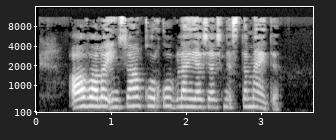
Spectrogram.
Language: Uzbek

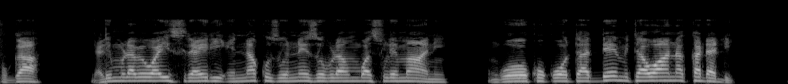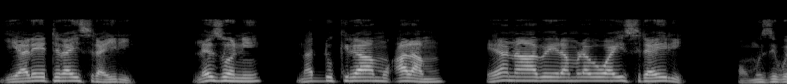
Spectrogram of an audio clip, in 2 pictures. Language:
Ganda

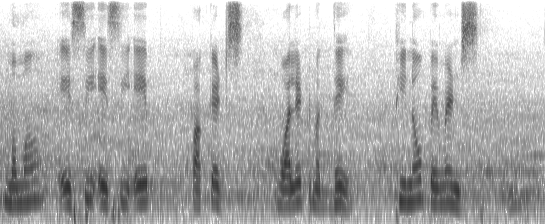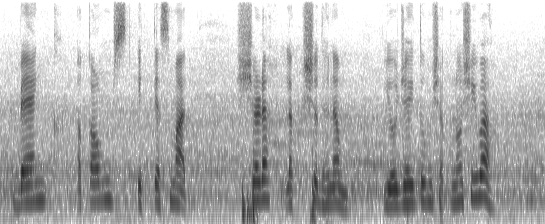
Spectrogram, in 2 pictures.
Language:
Sanskrit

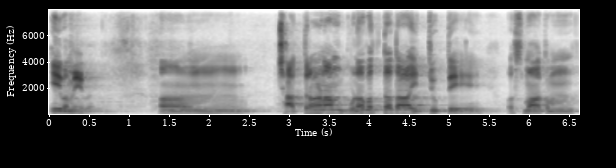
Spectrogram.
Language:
Sanskrit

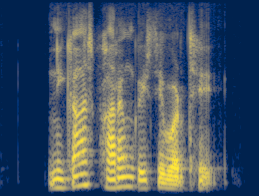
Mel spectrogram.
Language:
Chhattisgarhi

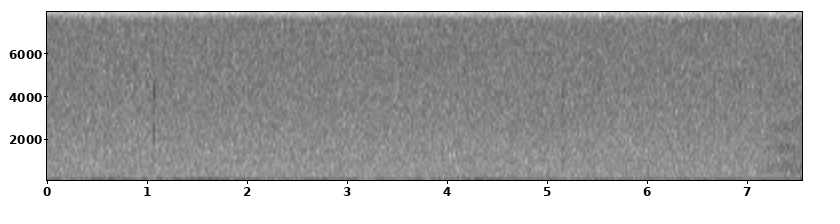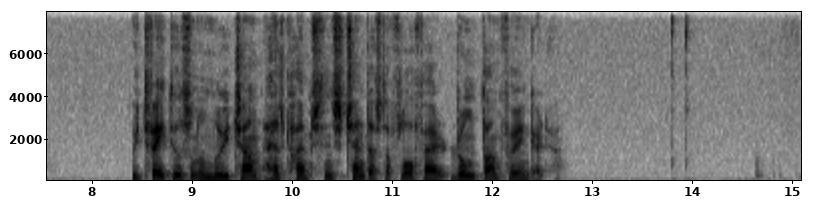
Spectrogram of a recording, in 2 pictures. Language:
Faroese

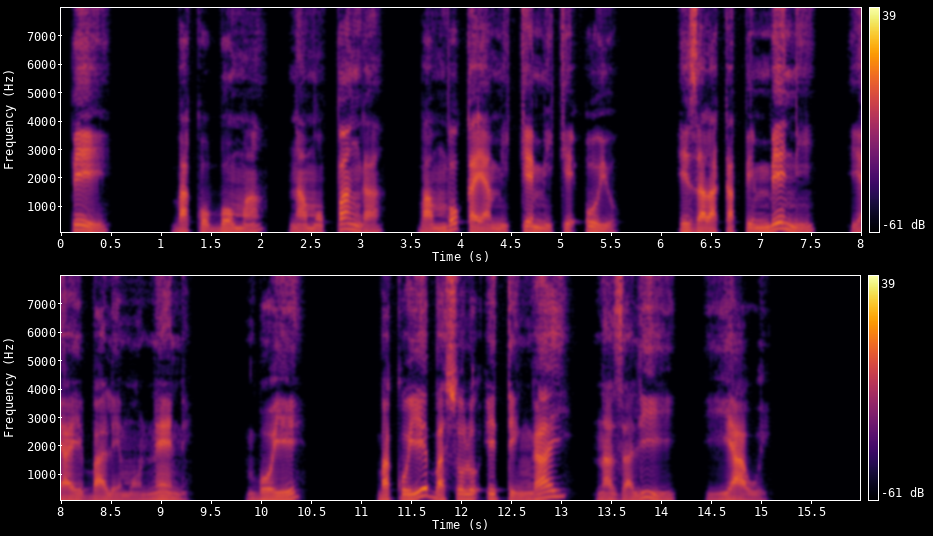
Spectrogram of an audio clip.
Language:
Lingala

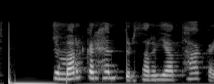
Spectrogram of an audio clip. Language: Icelandic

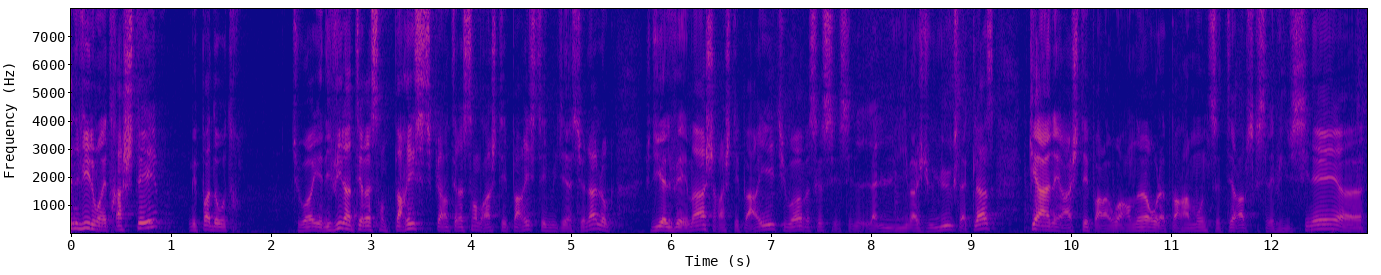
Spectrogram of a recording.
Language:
French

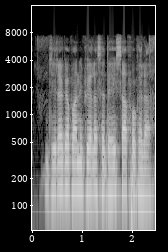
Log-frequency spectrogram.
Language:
Bhojpuri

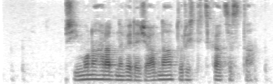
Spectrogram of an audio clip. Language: Czech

